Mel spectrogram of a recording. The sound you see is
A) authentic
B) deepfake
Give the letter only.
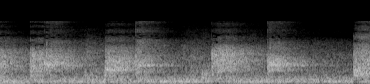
A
